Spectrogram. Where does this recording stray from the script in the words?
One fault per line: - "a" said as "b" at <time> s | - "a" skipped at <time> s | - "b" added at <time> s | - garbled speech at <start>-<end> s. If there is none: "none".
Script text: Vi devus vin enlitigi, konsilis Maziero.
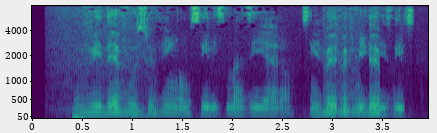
- "enlitigi" skipped at 1.4 s
- garbled speech at 2.7-3.8 s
